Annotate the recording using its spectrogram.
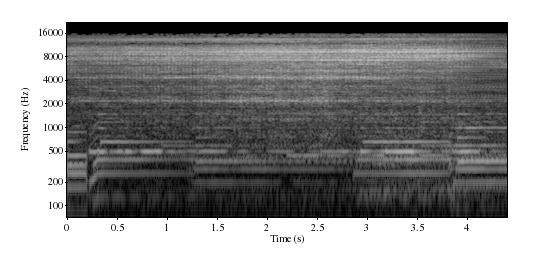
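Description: A 19 mm straight scraper cutting a dovetail tenon into a bowl blank spinning on a wood lathe, making a steady high hiss as shavings come off. The hiss stops just after the end. Background music with held chords changing about once a second plays throughout.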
